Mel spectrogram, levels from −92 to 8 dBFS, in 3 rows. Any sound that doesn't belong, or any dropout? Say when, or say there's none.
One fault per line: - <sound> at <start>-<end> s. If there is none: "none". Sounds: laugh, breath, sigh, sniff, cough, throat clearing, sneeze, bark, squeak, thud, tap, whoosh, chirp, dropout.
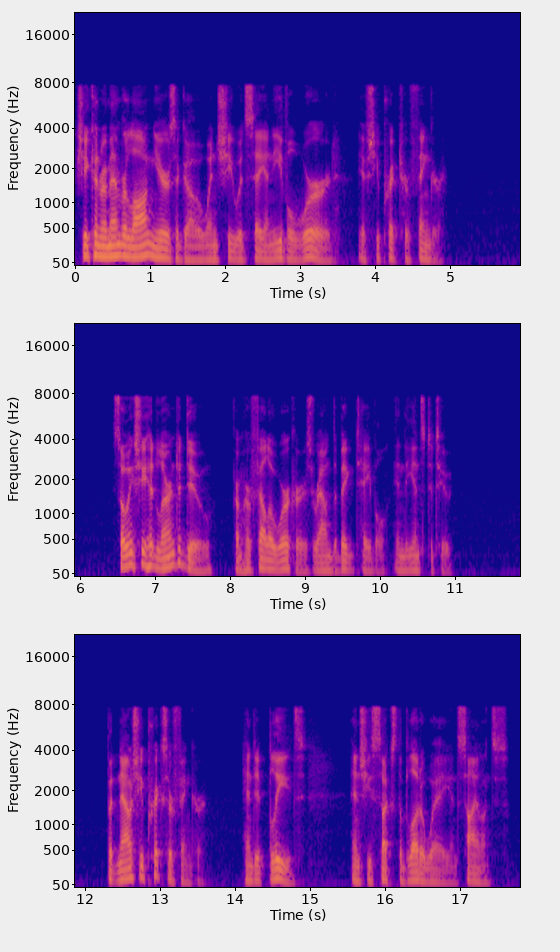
none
